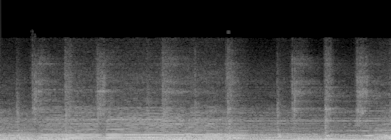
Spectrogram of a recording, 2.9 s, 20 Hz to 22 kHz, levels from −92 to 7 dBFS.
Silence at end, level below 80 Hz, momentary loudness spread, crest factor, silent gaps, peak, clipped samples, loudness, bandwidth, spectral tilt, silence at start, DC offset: 0 s; -40 dBFS; 4 LU; 14 dB; none; -4 dBFS; under 0.1%; -18 LUFS; 15 kHz; -5.5 dB/octave; 0 s; under 0.1%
